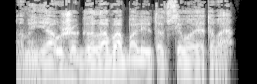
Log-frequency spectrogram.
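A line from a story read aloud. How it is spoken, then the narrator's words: Displeased voice. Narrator (Russian): Недовольным голосом произнес тот, кого раньше называли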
